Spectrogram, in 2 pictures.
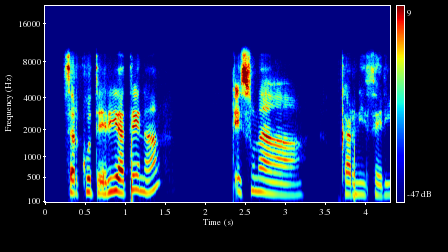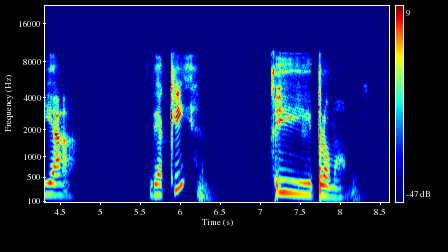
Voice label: Voice message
